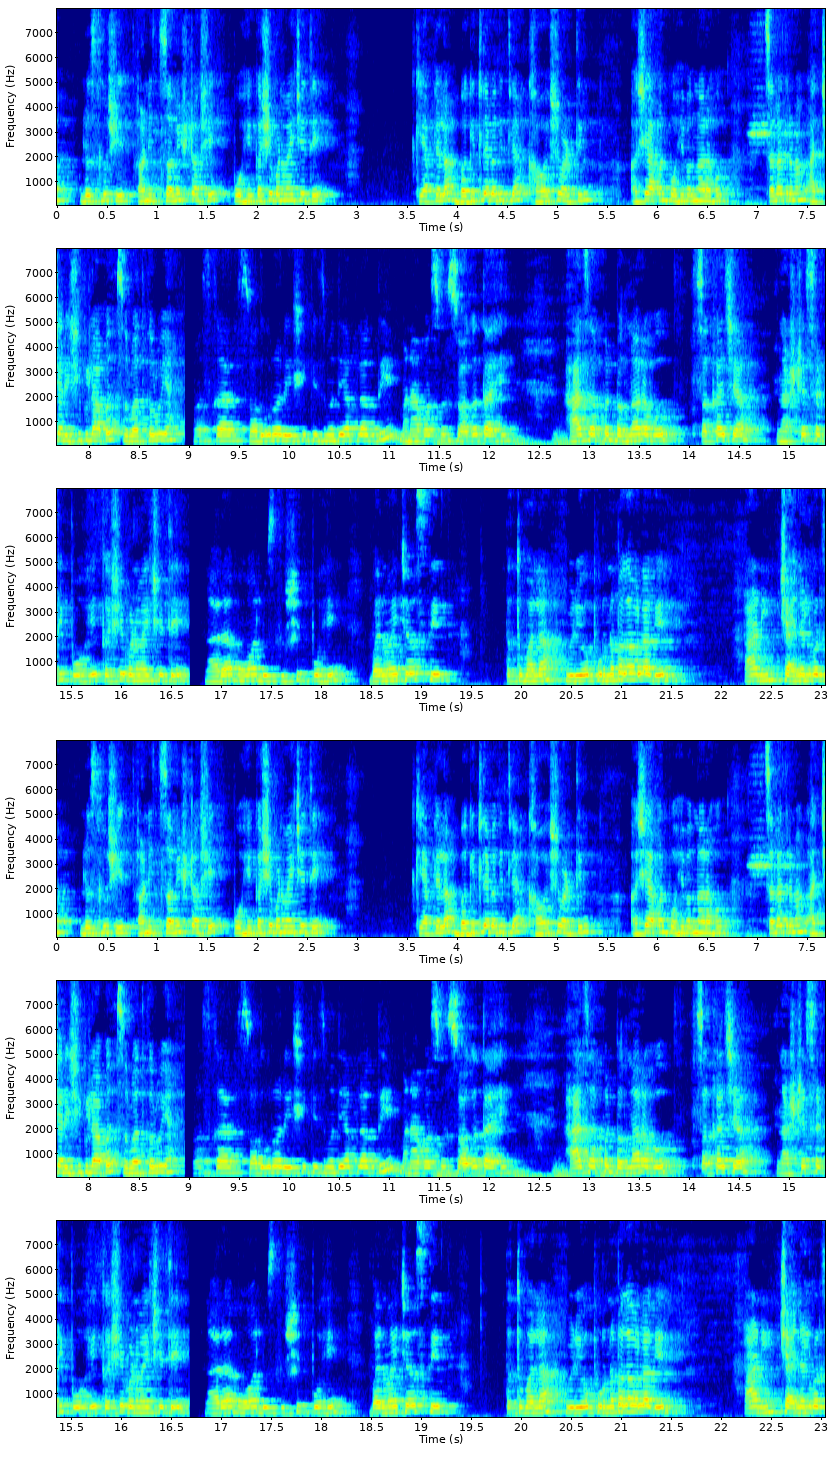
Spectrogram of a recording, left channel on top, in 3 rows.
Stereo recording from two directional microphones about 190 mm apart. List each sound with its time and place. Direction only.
0.3 s a woman's voice: 10° right (ahead or behind)
9.2 s a woman's voice: 5° left (ahead or behind)
12.7 s a woman's voice: 5° left (ahead or behind)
